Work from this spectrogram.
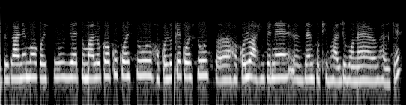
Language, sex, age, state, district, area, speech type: Assamese, female, 18-30, Assam, Lakhimpur, rural, conversation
